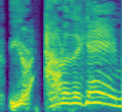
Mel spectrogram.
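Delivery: high mock umpire's ejection call; crazed umpire. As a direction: imitate an umpire throwing someone out, pitch up. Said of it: "the ump just goes fucking crazy".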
